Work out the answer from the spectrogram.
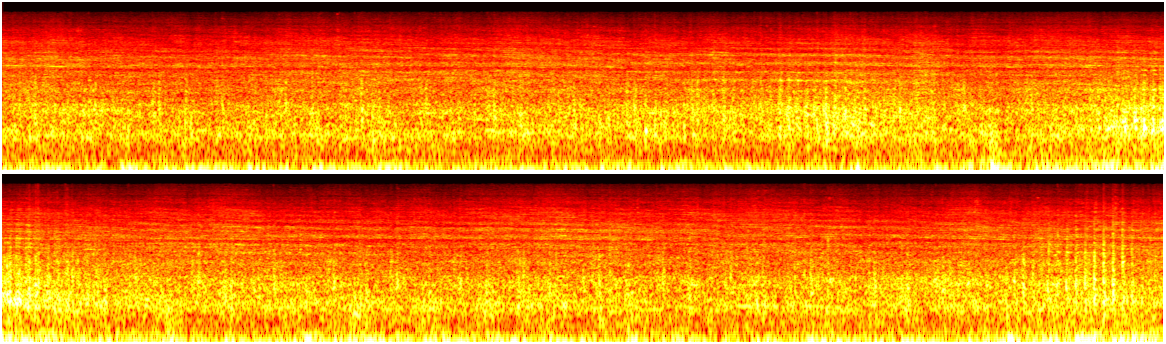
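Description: Double-stack intermodal freight train's loaded well cars rolling past close by: a steady low rumble and rattle of steel wheels on rail, growing briefly louder about halfway through.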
